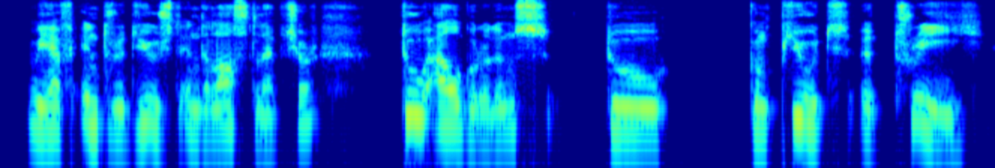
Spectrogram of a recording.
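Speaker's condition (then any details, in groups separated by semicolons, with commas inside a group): No condition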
